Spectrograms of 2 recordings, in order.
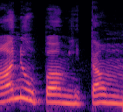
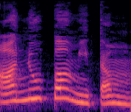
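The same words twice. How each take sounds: No difference in how they are said.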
